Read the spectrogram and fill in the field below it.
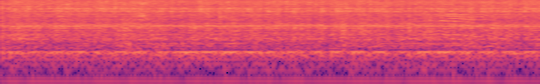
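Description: Cake batter with one egg added is mixed at home, giving a loud, steady motorized whir that runs unbroken throughout with no talking.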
